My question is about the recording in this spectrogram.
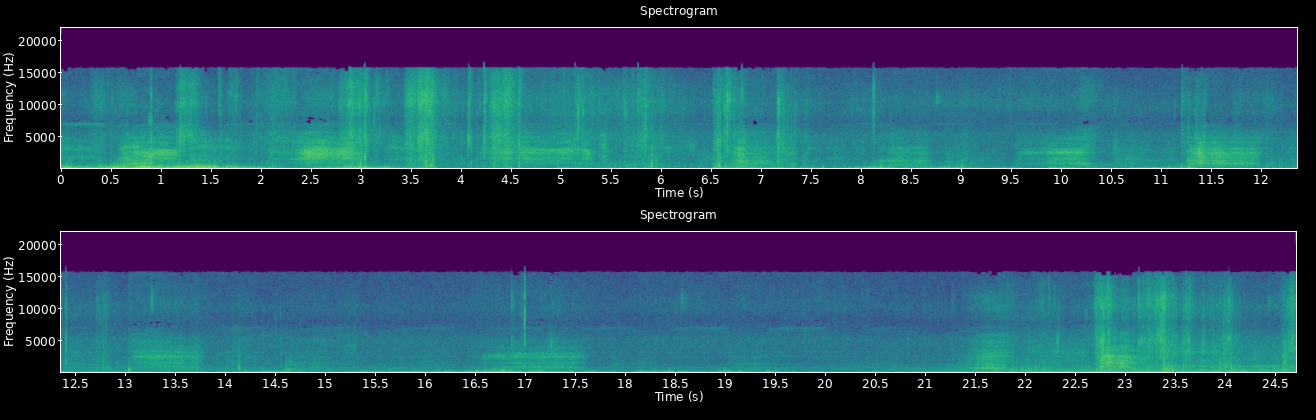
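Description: Footsteps pushing through tall grass at a walking pace, with the stalks swishing and crunching against the walker and the camera in irregular bursts. Music comes in near the end.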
